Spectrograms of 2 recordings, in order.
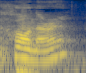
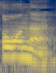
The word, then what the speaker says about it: owner: worried so it isn't Horner its owner it's like honest honesty so we don't pronounce H it's like our not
